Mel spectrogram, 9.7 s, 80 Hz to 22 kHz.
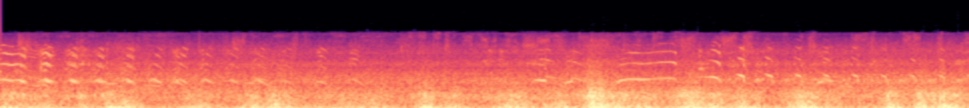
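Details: Northern royal albatross recorded in New Zealand on 15 September 2020, giving scattered honking and rising arched notes, some drawn out, amid strong gusting wind noise.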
